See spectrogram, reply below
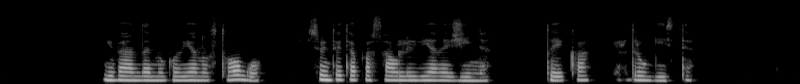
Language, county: Lithuanian, Vilnius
